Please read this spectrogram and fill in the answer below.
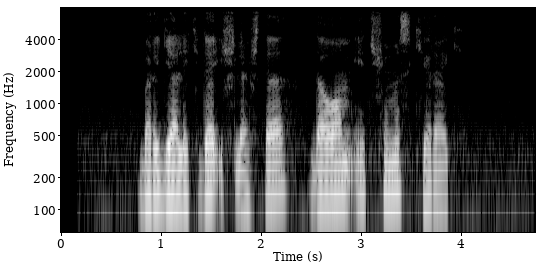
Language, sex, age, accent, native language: Uzbek, male, 18-24, Toshkent viloyati, Uzbek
